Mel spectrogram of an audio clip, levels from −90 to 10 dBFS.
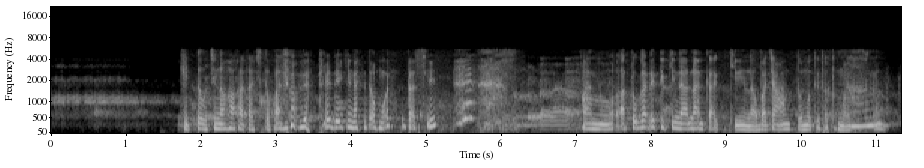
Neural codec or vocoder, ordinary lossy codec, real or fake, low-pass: codec, 16 kHz, 8 kbps, FunCodec, trained on LibriTTS, 25 frames a second; none; fake; 5.4 kHz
